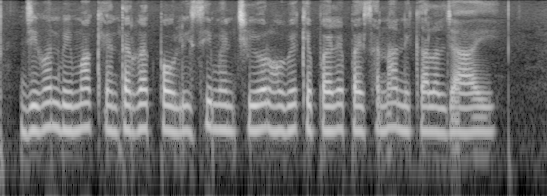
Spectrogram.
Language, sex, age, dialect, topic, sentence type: Magahi, female, 18-24, Central/Standard, banking, statement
